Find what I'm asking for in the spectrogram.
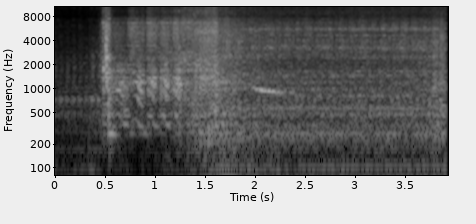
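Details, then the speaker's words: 2002 Suzuki Carry Futura Realvan GRV start: starter catches quickly, then a smooth, steady idle with no knocks or ticks; oil shows no coolant mixing; engine sounds normal and healthy. "mesin langsamnya Masih normal oke tidak ada ciri-ciri suara mesin yang aneh-aneh"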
